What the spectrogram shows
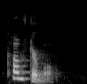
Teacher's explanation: The stress is on the first syllable.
